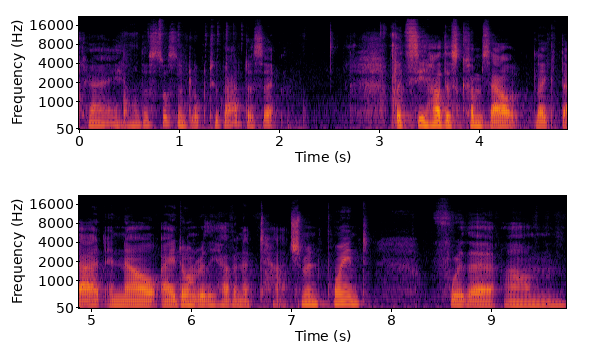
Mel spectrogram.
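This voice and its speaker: Speaking fairly slowly with a slight German accent, a woman has a very deep, low pitch, a dark, mellow tone and ordinary pitch variation. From Germany. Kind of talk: livestream craft tutorial chat. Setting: livestream at work table. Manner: casual, hesitant with fillers.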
